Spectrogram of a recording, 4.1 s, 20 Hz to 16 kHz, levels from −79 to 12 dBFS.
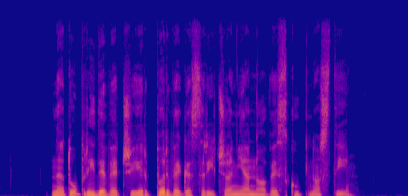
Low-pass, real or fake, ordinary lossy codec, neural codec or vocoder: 14.4 kHz; real; none; none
